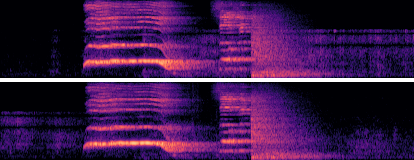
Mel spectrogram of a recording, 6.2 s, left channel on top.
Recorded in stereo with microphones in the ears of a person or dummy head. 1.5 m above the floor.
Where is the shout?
75° left (ahead or behind), 0.9 m; by 3.6 s 20° left (ahead or behind), 1.7 m.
